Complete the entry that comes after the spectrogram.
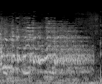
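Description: A turkey gobbles in one loud, rapid, warbling burst lasting about a second, heard alone with no talk.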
